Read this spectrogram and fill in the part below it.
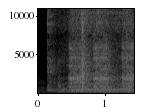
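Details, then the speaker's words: Canon 2009 laser printer with a 12A toner cartridge printing a page: loud continuous rough grinding rasp while print quality stays sharp; the printer alone runs quiet, fault traced to the cartridge roller. "Đấy, đầu tiên là chúng ta nghe tiếng kêu rất là to đó. Bản in rất là nét thôi, nhưng mà nó kêu rất là to."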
